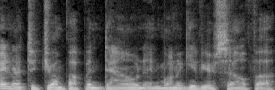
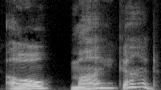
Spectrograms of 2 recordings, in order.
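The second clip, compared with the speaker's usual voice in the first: awed oh my god; 7 semitones higher, much slower than usual. Retold or imitated. Awestruck at first sight.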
